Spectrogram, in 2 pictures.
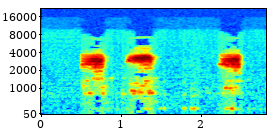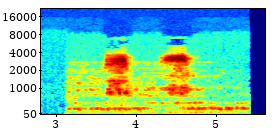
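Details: Evening of September 27, 2011: a pair of owls back at a nest under a live camera. Three raspy screeches, then two more over a lower, droning background sound.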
